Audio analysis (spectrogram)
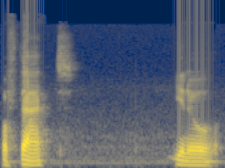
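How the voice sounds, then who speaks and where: A man hosting an interview, speaking thoughtfully and haltingly, with many fillers and restarts. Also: deep voice, fairly even intonation, phone-quality sound. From Nigeria. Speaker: podcast host. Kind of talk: reflective conversational interview.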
